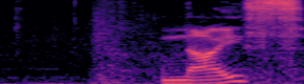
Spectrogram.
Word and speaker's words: knife: It's not a English sound. That's why the K is silent.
